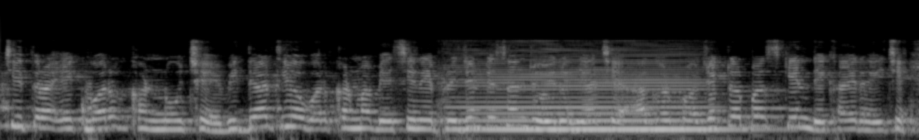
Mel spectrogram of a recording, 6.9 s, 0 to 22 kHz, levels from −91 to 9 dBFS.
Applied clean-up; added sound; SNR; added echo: none; Bowed string instrument; -2 dB; reverberation time 0.3 s.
